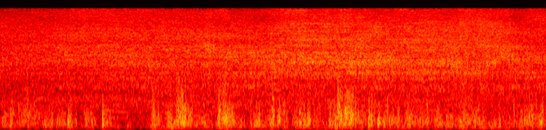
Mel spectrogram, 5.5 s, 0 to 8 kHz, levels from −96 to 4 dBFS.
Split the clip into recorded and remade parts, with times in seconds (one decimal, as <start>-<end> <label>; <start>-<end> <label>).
0.0-4.5 recorded; 4.5-5.1 remade; 5.1-5.5 recorded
